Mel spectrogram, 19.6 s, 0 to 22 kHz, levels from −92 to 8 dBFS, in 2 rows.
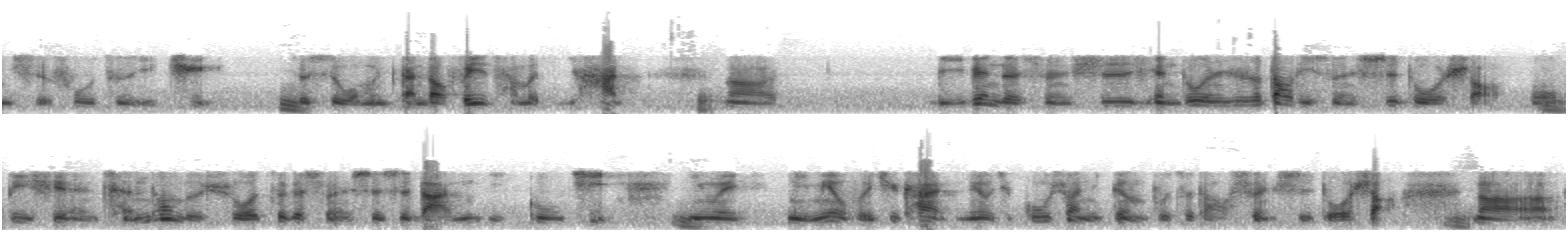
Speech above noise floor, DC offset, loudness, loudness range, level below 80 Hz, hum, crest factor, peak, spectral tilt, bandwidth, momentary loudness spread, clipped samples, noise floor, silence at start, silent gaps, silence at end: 30 dB; under 0.1%; -20 LUFS; 2 LU; -62 dBFS; none; 22 dB; 0 dBFS; -5.5 dB/octave; 7.6 kHz; 12 LU; under 0.1%; -50 dBFS; 0 s; none; 0.05 s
